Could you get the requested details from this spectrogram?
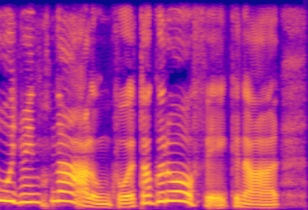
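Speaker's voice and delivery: very high, sneering, swooping mocking sing-song. Narrator reads Stefi adding a remark to Etel, mocking and smiling. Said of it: "tette hozzá Stefi gúnyosan mosolyogva".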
